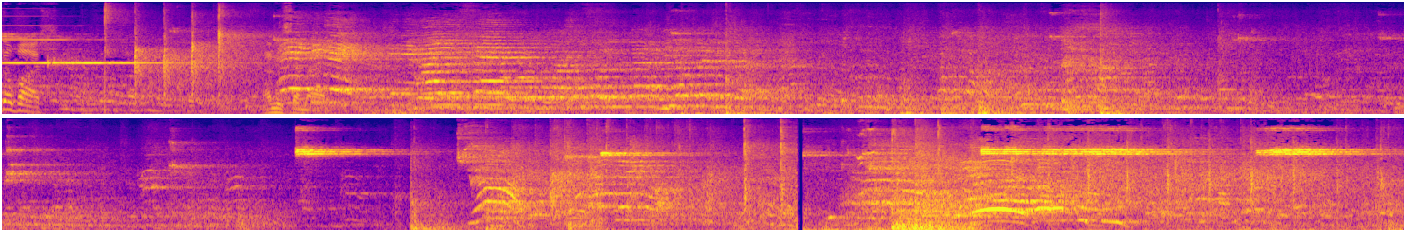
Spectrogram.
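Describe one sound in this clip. A referee's whistle blows sharply in a large echoing hall.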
